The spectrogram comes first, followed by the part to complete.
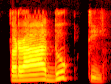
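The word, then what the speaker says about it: продукты: প্রাদুক্তি। প্রাদুক্তি মানে হলো মুদি দোকান। আমি রাশিয়ানটা ভেঙে দিচ্ছি দেখুন। এটা PRA, প্রা, DUK, দুক, TY, প্রাদুক্তি।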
